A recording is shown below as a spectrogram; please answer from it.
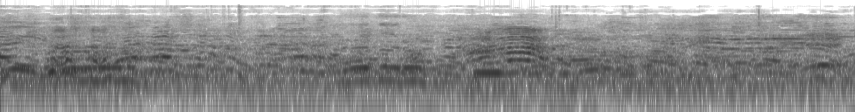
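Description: Several people talking over one another: lively overlapping chatter.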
